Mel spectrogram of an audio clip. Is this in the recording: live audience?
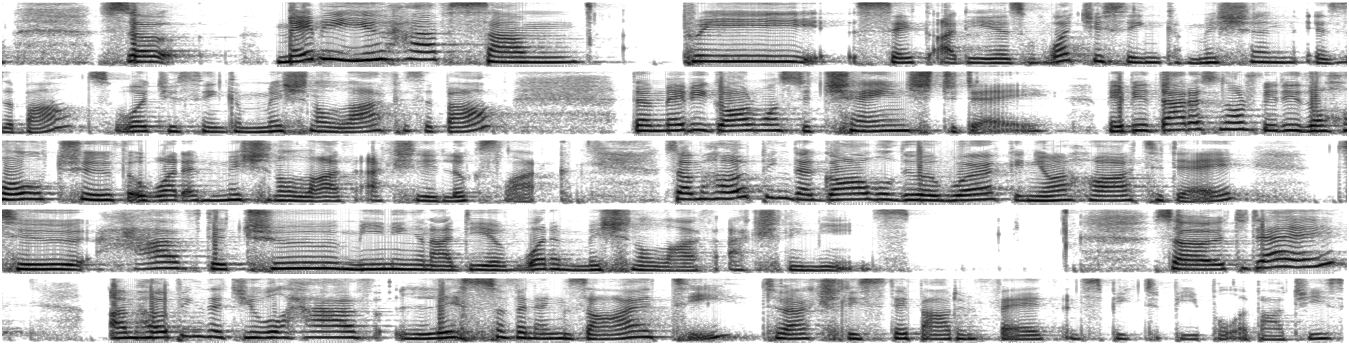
yes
